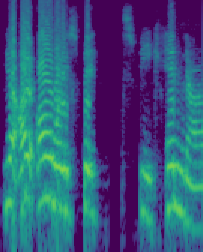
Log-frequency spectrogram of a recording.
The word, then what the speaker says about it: Hindi: And then I made a funny little one that was Hindi or die. – No, it's pronounced Hindi though.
